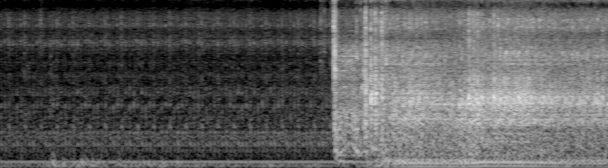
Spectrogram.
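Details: Ford tractor diesel, which had revved and died and then would not bleed, now restarted. The starter whirs, then it catches and settles into a steady, even idle clatter; healthy.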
